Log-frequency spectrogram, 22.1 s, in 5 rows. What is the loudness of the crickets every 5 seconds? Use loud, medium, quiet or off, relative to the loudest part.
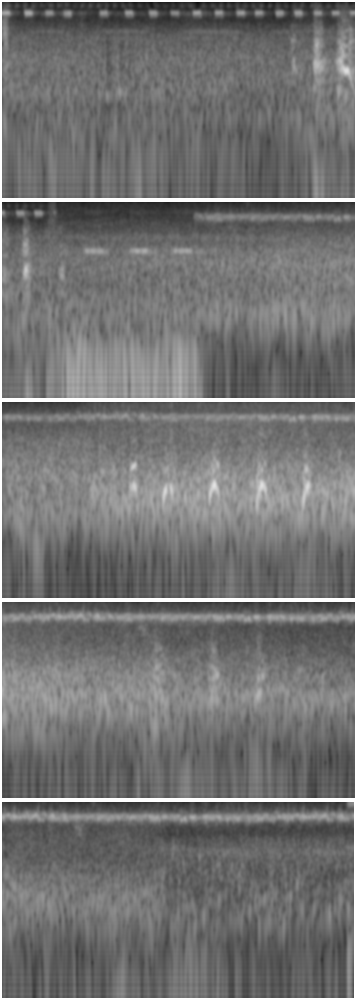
loud, medium, loud, loud, loud.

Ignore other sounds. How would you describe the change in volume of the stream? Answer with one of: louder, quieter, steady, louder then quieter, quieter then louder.
louder then quieter.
